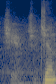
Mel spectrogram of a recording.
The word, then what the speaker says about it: Qian: And the whole weight of it, how do you pronounce the first one? Qian? Qian, and the second one is Kun?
